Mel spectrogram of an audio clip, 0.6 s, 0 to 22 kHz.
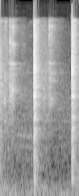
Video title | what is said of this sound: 4-15-16 A new chapter | You hear that little vibration and feel it. That means the powder's still nice and fluffy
